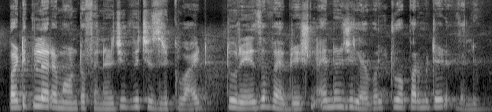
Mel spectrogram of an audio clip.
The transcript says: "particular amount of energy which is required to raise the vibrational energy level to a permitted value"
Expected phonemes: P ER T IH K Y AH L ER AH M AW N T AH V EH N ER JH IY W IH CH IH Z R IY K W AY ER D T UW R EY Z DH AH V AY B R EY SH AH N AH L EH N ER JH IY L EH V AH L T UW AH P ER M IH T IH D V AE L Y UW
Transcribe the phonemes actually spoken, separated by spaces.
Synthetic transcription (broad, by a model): P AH T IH K Y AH L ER AH M AW N T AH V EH N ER JH IY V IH CH IH Z R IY K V AY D D T UW R EY Z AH V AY B R EY SH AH N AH N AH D JH IY L EH V AH L T UW AH P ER M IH T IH D V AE L Y UW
